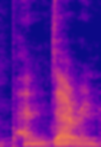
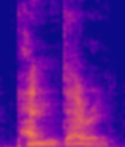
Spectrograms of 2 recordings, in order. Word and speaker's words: Penderyn: Wales to check out some pen Darren whiskey that is how you say it pen Darren so this here is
